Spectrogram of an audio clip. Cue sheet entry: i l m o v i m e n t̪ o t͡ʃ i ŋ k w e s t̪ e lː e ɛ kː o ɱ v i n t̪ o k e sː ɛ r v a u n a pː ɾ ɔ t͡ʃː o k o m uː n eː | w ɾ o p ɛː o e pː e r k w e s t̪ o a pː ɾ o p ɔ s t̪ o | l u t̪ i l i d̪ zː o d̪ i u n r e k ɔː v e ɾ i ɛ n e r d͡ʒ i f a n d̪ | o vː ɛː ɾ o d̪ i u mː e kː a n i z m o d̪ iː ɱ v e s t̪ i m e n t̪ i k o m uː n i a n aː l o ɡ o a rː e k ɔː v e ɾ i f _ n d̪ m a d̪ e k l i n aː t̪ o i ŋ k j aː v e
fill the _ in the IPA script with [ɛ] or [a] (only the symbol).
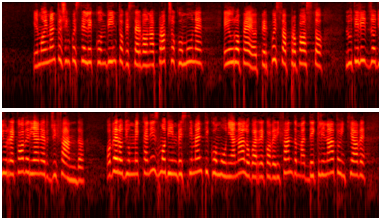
a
